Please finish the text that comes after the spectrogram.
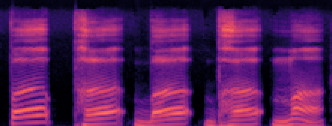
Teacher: हे तर ओठ मिटल्याशिवाय बोलताच येत नाहीत म्हणजे बघा घशापासून ते ओठांपर्यंतचा हा प्रवास किती पद्धतशीर आहे याच · आणि प वर्ग म्हणजे प, फ, ब, भ, म हे तर ओठ मिटल्याशिवाय बोलताच येत नाहीत.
